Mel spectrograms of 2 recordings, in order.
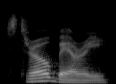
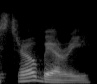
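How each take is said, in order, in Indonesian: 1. Bunyi r hampir tidak diucapkan. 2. Bunyi r hampir tidak diucapkan.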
